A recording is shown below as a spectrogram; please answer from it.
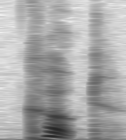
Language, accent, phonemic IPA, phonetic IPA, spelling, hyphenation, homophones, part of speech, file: English, US, /ˈkoʊ̯t/, [ˈkʰoʊ̯t], coat, coat, court, noun / verb, En-us-coat.ogg
- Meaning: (noun) 1. An outer garment covering the upper torso and arms 2. A covering of material, such as paint 3. The fur or feathers covering an animal's skin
